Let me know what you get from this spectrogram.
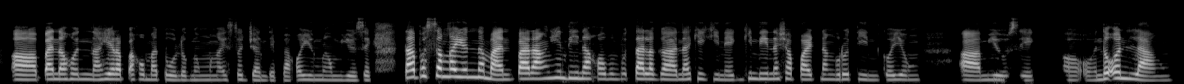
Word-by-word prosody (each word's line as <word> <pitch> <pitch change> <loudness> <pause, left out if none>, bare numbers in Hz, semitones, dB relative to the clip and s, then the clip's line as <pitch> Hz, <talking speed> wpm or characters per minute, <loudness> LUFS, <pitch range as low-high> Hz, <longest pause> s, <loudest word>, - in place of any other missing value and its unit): ah, 220 -1 +5
panahon 240 0 +1
na 220 0 -4
hirap 240 -1 0
ako 235 - -4
matulog, 215 -2 -8
nung 205 0 -14
mga 210 0 -13
estudyante 200 -2 -12
pa 190 -1 -11
ko, 210 - -7
yung 215 -1 -9
mga 200 -1 -13
music. 200 0 -10 0.3
Tapos 345 +4 +5
sa 385 - +7
ngayon 350 -1 +5
naman, 235 -8 +4
parang 265 +2 +6
hindi 295 -2 -3
na 265 - +3
ko 250 -1 -5 0.2
talaga 245 -3 +2
nakikinig. 235 -3 -8
Hindi 255 +1 -5
na 255 - -4
siya 260 - -2
part 230 -2 -1
ng 235 0 -8
routine 230 -3 -9
ko 215 0 -8
yung 215 -1 -10 0.4
ah, 205 -2 +3
music. 200 -2 -10 0.3
Oo, 200 -1 -12
noon 270 +2 +2
lang. 195 -2 -1
225 Hz, 185 wpm, -22 LUFS, 205-250 Hz, 0.4 s, sa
